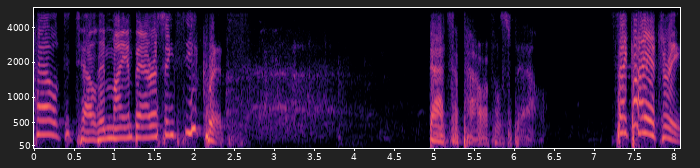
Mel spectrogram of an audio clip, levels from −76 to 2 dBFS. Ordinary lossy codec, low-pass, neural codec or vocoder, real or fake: Opus, 16 kbps; 5.4 kHz; none; real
